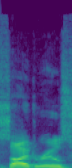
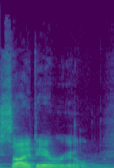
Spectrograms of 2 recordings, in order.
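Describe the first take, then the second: First: It sounds like the two words 'side reels'. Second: It is said to rhyme with 'ethereal'. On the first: The speaker calls it wrong. "I pronounced it as Side Reels for years" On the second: The speaker calls it right. "wait, it's ethereal? Would it not be Sidereal?"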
